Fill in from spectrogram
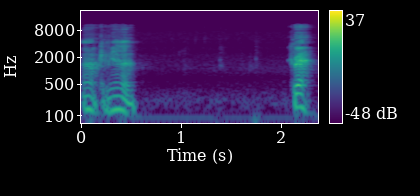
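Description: A Welsh man joking excitably as a let's play co-host. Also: measured pace. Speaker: gamer co-host. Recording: roomy echo.

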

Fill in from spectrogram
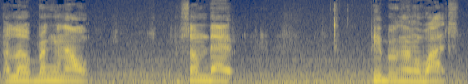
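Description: A young man chats to his viewers while chewing a mouthful of food, his words loose and slangy with plenty of "um"s. He sits in a car, and a steady air-conditioning hum runs clearly under his voice. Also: on the high side, normal speed. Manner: loose slang-heavy talk to viewers, fillers. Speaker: YouTuber. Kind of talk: casual mukbang vlog chat. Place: parked car. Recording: noisy car interior with AC hum.

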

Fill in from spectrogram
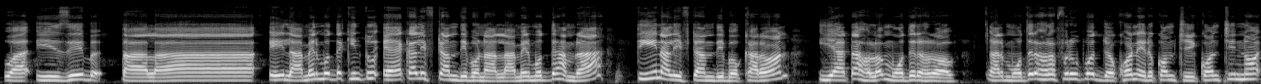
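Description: A man teaching Quran reading, drawing out each recited phrase slowly and then explaining pronunciation in plain speech, with a Bangladeshi Bengali accent. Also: high-pitched, dry recording, studio quality. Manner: drawn-out chanted recitation between plain explanations. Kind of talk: slow recitation lesson with repeat-after-me drills.

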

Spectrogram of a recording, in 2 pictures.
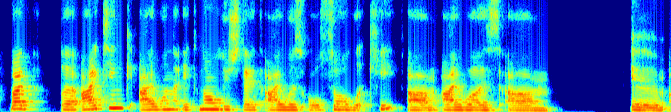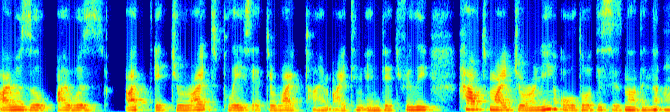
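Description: A woman in her thirties from Turkey, a native Turkish speaker, giving a webinar talk about her path into plant science, with many fillers and restarts. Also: fairly low pitch. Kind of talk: presentation talk over slides.

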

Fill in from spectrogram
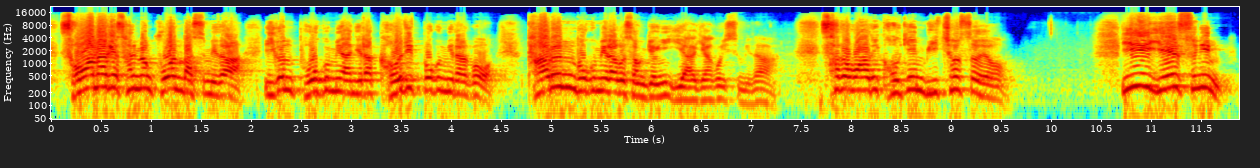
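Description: A man preaching a sermon as pastor, emphatic and repetitive, with rhetorical questions to his congregation. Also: high voice. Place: church sanctuary.

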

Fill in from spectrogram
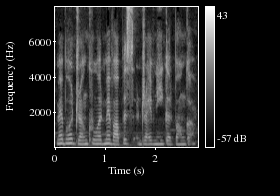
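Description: A woman's voice: mid-range voice, flat delivery, fairly quick, darkish tone, soft background music, lightly acted. A woman voicing a brooding, bossy young man who keeps pressing and coaxing in a storybook reading.

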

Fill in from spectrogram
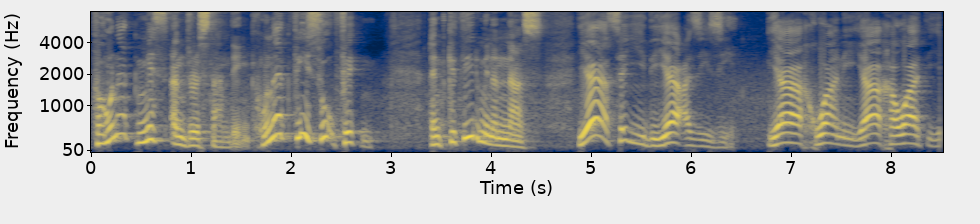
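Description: A man's voice: high-pitched, slightly rough. A man teaching an online English lesson, lecturing emphatically and speaking straight to his viewers.

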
